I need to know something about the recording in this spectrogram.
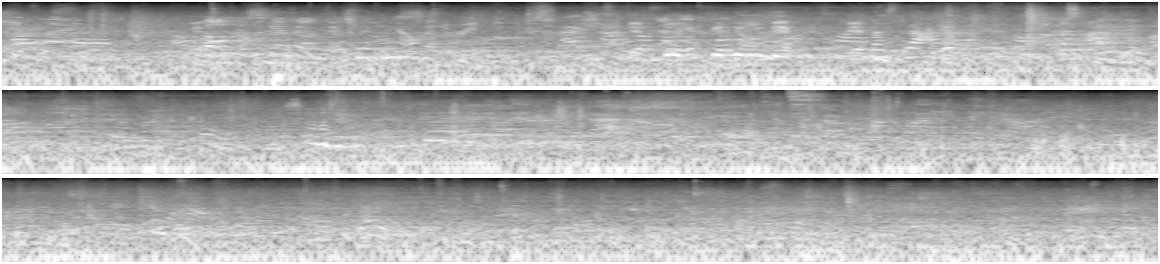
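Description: A crowd of people chatters nearby in a busy street.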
